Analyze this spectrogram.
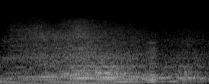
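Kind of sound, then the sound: vehicle, car engine revving outside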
